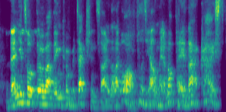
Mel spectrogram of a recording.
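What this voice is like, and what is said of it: Yorkshire accent comes out. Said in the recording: “your Yorkshire accent came out then”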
